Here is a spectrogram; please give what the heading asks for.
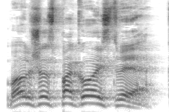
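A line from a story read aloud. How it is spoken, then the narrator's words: Shout. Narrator (Russian): кричал Токарев своей молодежи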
